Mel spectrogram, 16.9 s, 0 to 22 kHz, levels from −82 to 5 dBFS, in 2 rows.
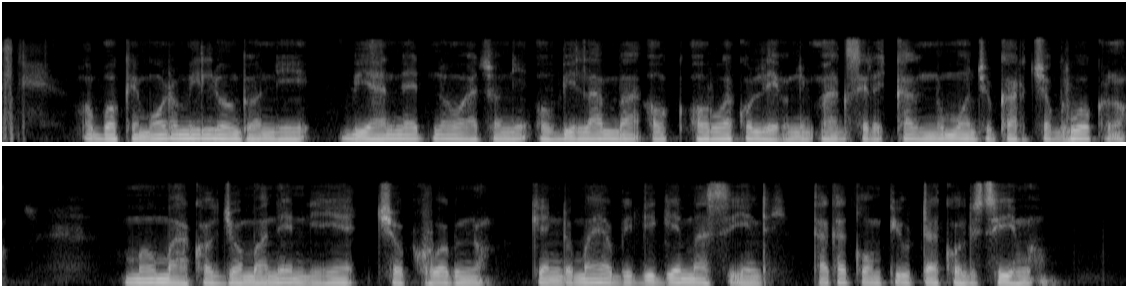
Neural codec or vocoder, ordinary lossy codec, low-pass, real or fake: codec, 16 kHz, 0.8 kbps, ZipCodec; none; 7.2 kHz; fake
